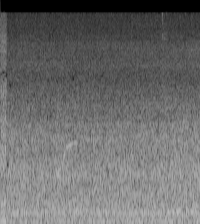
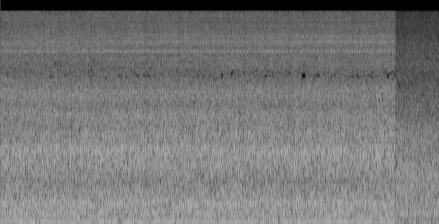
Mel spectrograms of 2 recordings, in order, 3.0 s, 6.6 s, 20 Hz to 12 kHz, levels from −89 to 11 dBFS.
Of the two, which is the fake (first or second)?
second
